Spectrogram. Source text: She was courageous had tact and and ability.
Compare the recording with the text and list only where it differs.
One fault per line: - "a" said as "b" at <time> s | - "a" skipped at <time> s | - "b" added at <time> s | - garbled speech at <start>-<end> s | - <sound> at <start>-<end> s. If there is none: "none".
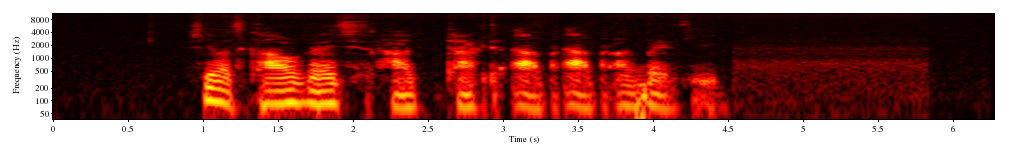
none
